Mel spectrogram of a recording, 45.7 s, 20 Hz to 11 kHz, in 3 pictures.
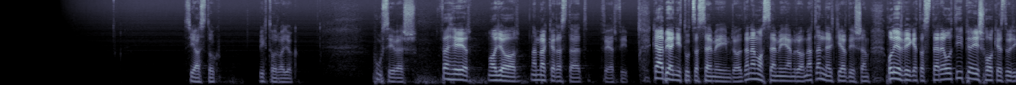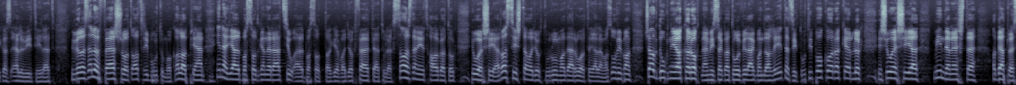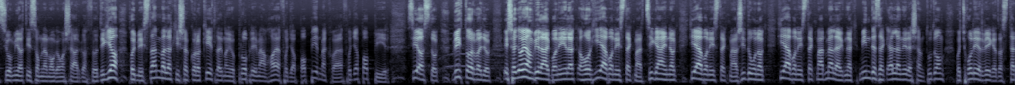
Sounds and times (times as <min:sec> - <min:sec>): Speech: 0:02.8 - 0:03.3, 0:03.9 - 0:04.5, 0:05.6 - 0:45.7.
